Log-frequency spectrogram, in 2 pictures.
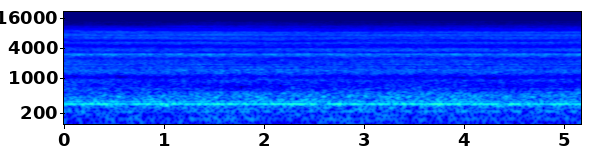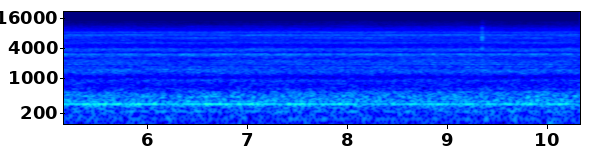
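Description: A steady mechanical drone with one constant low hum tone running under an even hiss, unchanging throughout.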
